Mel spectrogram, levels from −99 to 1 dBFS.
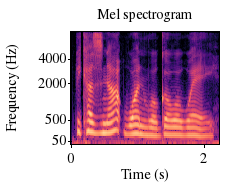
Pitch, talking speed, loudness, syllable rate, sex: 185 Hz, 160 wpm, -16 LUFS, 4.8 syllables/s, female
